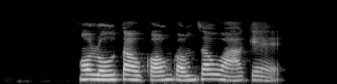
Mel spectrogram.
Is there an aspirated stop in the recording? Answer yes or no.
no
